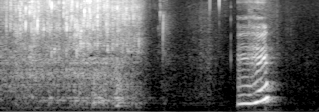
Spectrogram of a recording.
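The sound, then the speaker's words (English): Water runs from a tap into a sink as a steady hiss for about a second and a half, then stops, followed by a brief rising squeak, all faint. “I just need to use this tap here by the sink.”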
